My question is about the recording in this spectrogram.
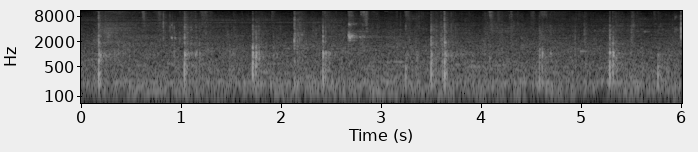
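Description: Tennis balls struck by rackets and bouncing on a hard court: about ten sharp pops spread irregularly through a practice rally and feed.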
